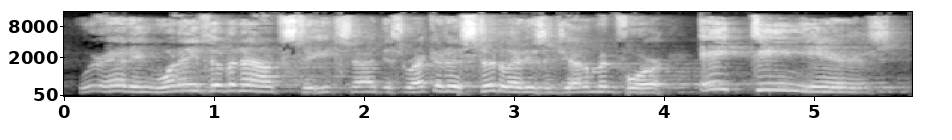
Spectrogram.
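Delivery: hammed-up stadium announcement; mock announcer. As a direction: boom it out like an arena announcer. Mimics the meet announcer.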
